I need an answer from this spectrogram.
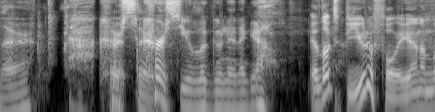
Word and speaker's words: Niguel: I used to remind myself how to spell it by calling it Niguel. So. Nice. Yeah, there's that missing like, U.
